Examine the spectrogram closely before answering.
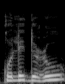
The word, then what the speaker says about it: قُلِ ادْعُوا: Pronunciation, we pronounce this one connected, قُلِ ادْعُوا, whereas this one we pronounce independently, إِلَيْهِ أَدْعُوا.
